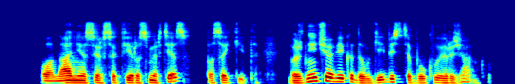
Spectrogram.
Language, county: Lithuanian, Utena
